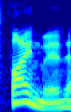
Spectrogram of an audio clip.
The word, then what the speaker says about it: Feynman: and do you agree yeah it's Feynman how he pronounced it and what he actually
